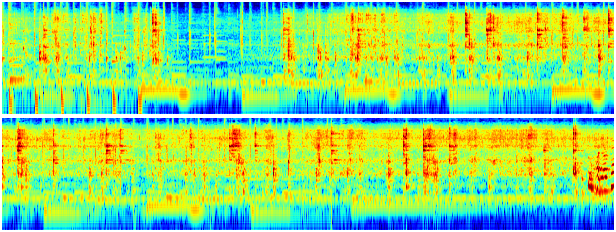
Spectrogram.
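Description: A paste of ginger, garlic, onion and green chili fries with onions in a pan for Kashmiri chicken, giving a steady close sizzle broken by repeated stirring scrapes, with low background music throughout.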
